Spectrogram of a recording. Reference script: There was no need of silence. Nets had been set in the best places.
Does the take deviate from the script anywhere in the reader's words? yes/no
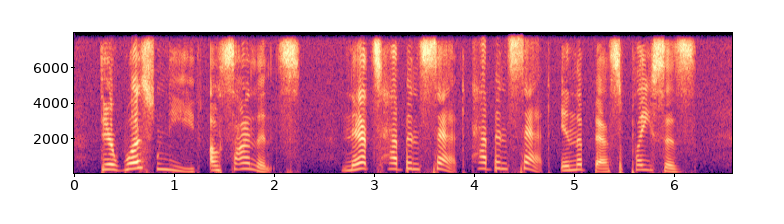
yes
